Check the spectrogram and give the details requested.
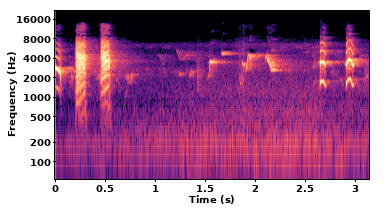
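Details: Spangled drongo in Australia, a noisy bird down low for a sing and a bath, its partner chatting from the tree overhead: harsh buzzy double notes, then thin twangy whistled slurs, then ringing metallic chirps, some overlapping.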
